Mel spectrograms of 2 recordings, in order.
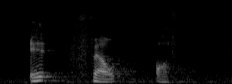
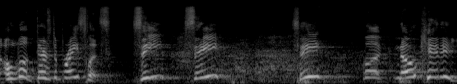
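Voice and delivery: excited; 11 semitones higher, 5 dB louder than usual. Real, not acted. Pointing excitedly at bracelets.

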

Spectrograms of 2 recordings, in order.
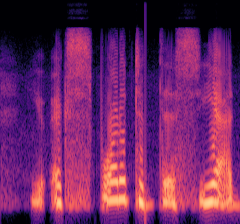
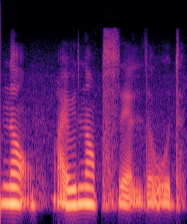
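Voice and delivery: normal talking voice

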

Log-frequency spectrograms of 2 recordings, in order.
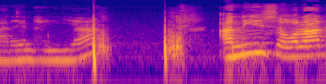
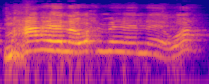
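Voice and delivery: shouting; 8 semitones higher, 9 dB louder than usual. Real, not acted. Host shouts, challenging the caller.

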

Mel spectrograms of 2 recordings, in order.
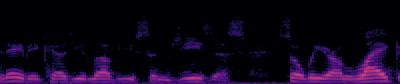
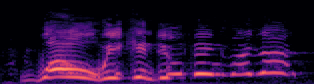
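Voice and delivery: very loud, high-pitched astonishment; hammed-up, shouted disbelief; mock amazement; 13 semitones higher, 15 dB louder than usual. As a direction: act stunned by an obvious idea. Feigns amazement at meeting in person.

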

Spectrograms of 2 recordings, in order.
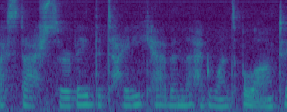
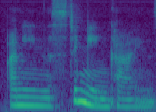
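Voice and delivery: eager first mate, louder; cheerfully bright; 10 dB louder than usual. A narrator's reading. First mate eagerly explaining his jellyfish idea to the captain, bright. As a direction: chirp up keenly as the hapless mate. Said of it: "Smee continued brightly".

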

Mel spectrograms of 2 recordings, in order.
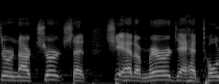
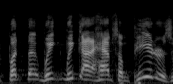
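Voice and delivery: normal talking voice

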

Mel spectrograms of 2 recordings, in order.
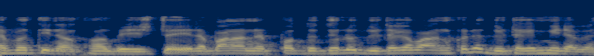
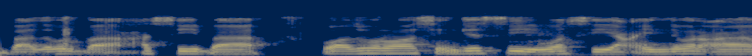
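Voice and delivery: ordinary talk

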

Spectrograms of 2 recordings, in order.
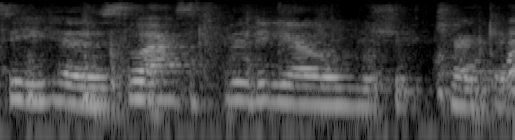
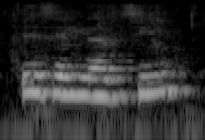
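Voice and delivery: cooing pet talk; 8 semitones higher than usual. Real, not acted. Baby talk to dog.

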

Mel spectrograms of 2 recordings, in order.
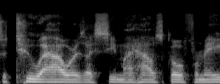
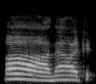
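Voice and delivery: high relieved ah; imagined relief; 8 semitones higher than usual. Pretend. Man imagining home comfort after camping, high blissful sigh. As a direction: melt into the cool air.

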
